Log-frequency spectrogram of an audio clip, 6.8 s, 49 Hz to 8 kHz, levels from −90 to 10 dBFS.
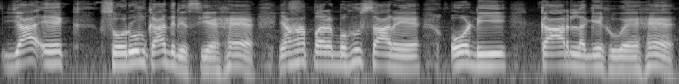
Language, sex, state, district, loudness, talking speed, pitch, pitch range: Hindi, male, Jharkhand, Ranchi, -12 LUFS, 130 wpm, 155 Hz, 145-165 Hz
